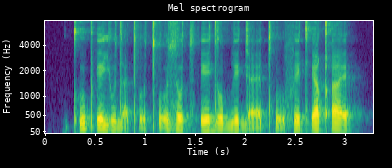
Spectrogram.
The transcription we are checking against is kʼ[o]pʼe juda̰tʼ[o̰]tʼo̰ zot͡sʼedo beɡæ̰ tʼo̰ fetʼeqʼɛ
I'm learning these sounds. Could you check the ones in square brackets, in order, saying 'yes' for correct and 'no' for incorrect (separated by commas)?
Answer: no, yes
